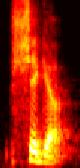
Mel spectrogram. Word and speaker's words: ZEGA: Et on rappelle aussi que le Z se prononce CH dans la langue nesquatienne. Donc du coup, Chega.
